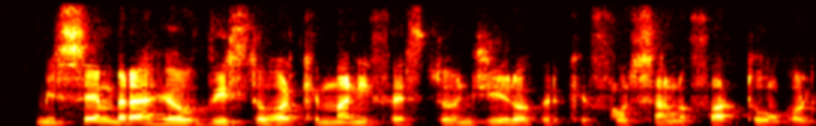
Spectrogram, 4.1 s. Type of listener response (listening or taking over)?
listening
